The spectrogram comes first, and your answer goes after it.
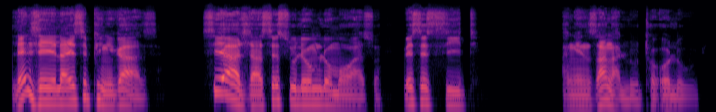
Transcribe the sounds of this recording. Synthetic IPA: lɛnd͡ɮʱɛlaesipʰiŋiɣaːzia | sijaɮasesulɛum̩lɔmɔwasɔ | βɛsesiːtʰi̥ | aŋɛnd͡zʱaŋalutʰɔʔoluːβi

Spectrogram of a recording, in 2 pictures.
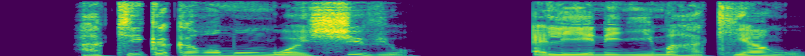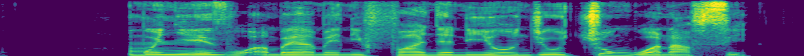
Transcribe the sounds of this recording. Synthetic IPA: hakikakamamuŋɡuaiʃivjɔ̰ | alijɛniɲimaɦakʰijaŋɡṵ | mwɛɲɛzvuʔa̰mbajɛamɛnifaɲanijɔnd͡ʒɛut͡ʃuŋɡuwanafsḭ

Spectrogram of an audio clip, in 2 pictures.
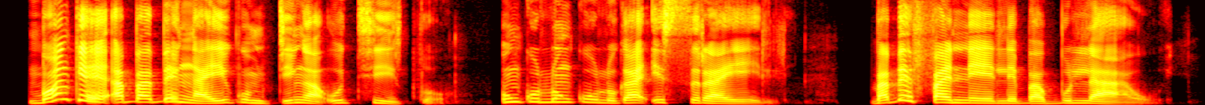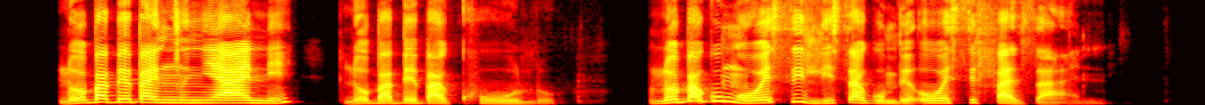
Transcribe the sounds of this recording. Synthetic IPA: βɔŋkʼɛʔaβaβɛŋajiɣum̩d̥ʱiŋa̰ʔutʰiːǁɔ̰ | uŋkʼuluŋkʼuluɣaʔisrajeli | βaβɛfanɛlɛβaβulaːwɛ | lɔβaβɛβaŋ͡ǀiɲanɛ | lɔβaβɛβakʰuːlṵ | lɔβaɣuŋɔwesilisaɣumbʱɛʔɔwesifaza̰ːnɛ

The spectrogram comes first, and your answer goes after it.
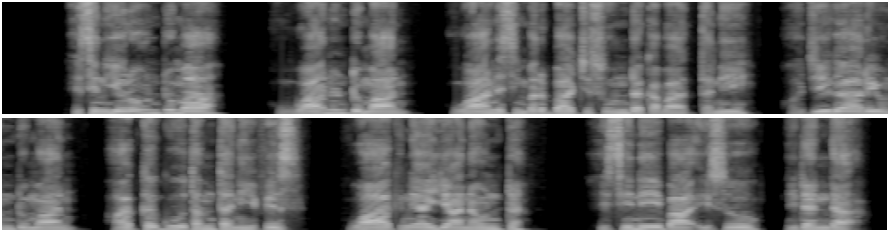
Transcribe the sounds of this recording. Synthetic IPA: ʔɪsɪnjɛɾo̞ːhʊnd̪ʊmaː | waːnhʊnd̪ʊmaːn | waːnɪsɪnbɐɾbaːt͡ʃːɪsuːʊnd̪ɐkʼɐbaːt̪ːɐniː | hɔd͡ʒiːɡaːɾiːhʊnd̪ʊmaːn | ɐkːɐɡuːt̪ɐmt̪ɐniːfɪs | waːkʼnɪɐjːaːnɐhʊnd̪ɐ | ɪsɪniːbaːʔɪsuːnɪd̪ɐnd̪ɐʔɐ

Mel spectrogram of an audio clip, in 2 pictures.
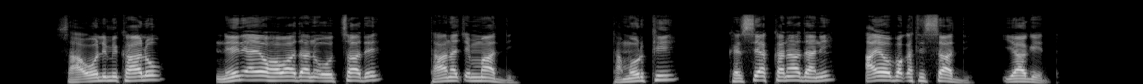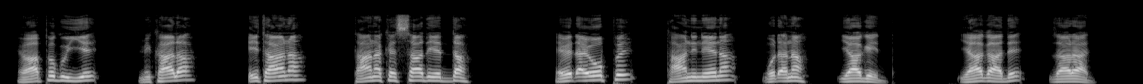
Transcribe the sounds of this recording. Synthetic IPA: sa̰ːʔo̞ːlɪmɪkaːlɔ | ne̞ːnɪɐjɐwhɐwaːd̪ɐno̞ːt͡sːaːd̪ɛ | t̪aːnɐt͡ʃʼɪmːaːd̪ːɪ | t̪ɐ̰mɔɾkːi | kɛsːɪɐkːɐnaːd̪ɐn | ɐjɐwbɐkʼɐt̪ɪsːaːd̪ːɪ | jaːɡe̞̰ːd̪ːɐ̥ | hɛ̰waːpːɛɡʊjːɛ | mɪkaːlɐ | ʔɪt̪aːnɐ | t̪aːnɐkɛsːaːd̪ɛjɛd̪ːɐ | hɛwɛɗɐjo̞ːpːɛ | t̪aːnɪneːnɐ | wɔɗɐnɐ | jaːɡe̞̰ːd̪ːɐ̥ | jaːɡaːd̪ɛ | zaːɾaːd̪ɪ̥

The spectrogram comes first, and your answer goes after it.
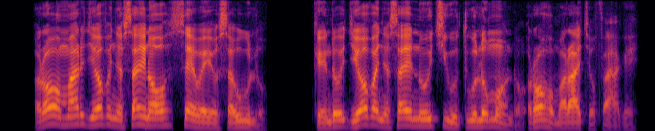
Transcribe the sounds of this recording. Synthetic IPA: ɾɔhɔmard͡ʒɛhɔvaɲasajenɔsɛwɛjɔsaulo̰ | kendod͡ʒɛhɔvaɲasajenot͡ʃiwot̪wolomɔndɔ̰ɾɔɦɔmaɾat͡ʃɔfa̰ɡɛ

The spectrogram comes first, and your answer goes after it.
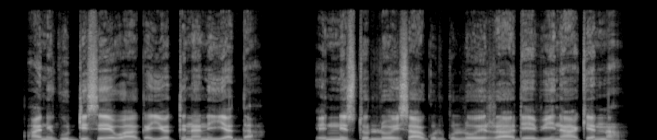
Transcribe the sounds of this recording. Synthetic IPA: ʔɐ̰nɪɡʊd̪ːɪse̞ːwaːkʼɐjːɔt̪ːɪnɐnɪjːɐᶑːɐ̰ | ʔɪnːɪst̪ʊlːuːɪsaːkʼʊlkʼʊlːuːɪrːaːd̪e̞ːbiːnaːkɛnːɐ

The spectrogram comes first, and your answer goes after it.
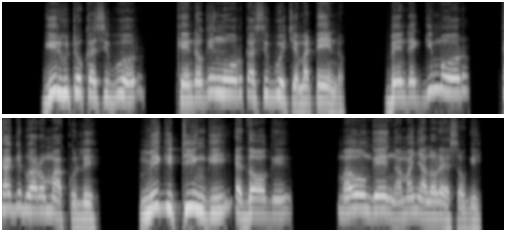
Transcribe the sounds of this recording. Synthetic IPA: ɡɪɾutokasibor | kendoɡɪŋʊrkasibwot͡ʃematɪndɔ̰ | bendeɡɪmor | kaɡɪdwaɾɔmakole | mɪɡɪtiŋɡɪɛd̪ɔɡɪ | maoŋɡeŋamaɲalɔɾɛsɔ̰ɡɪ

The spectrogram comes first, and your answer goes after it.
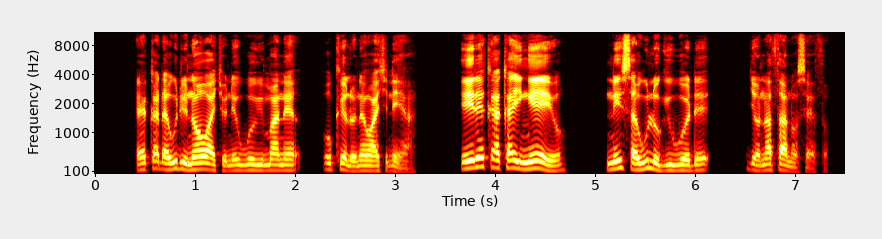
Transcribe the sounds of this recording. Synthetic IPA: ɛkadaudinɔwat͡ʃɔnewowimanɛ | okelonɛwat͡ʃnɪja̰ | eɾekakaiŋejo | nɪsauloɡiwode | d͡ʒɔnat̪anɔsɛt̪ɔ

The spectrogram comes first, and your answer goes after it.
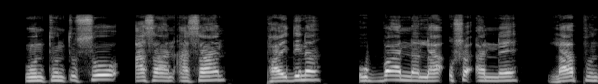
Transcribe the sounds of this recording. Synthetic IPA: ʔʊnt̪ːʊnt̪ːʊsoːɐsaːnʔɐsaːn | pɐjd̪ɪnɐ | ʊbːaːnːɐlaːʔʊʃɐʔɐnːɛ | laːpːʊn

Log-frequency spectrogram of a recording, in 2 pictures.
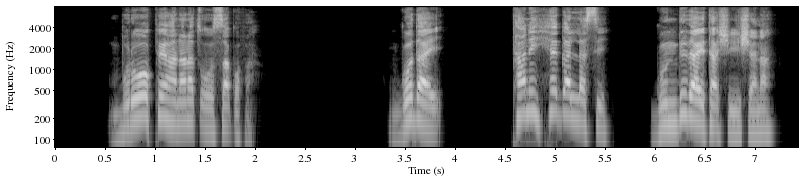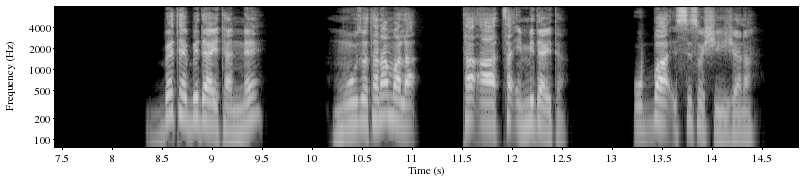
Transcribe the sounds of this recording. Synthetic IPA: bʊɾo̞ːpːɛhɐnɐnɐt͡sʼo̞ːsːɐkʼɔfɐ̰ | ɡɔd̪ɐj | t̪ɐnɪhɛɡɐlːɐsːɪ | ɡʊnd̪ɪd̪ɐjt̪ɐʃiːʃːɐnɐ | bɛt̪ɛbɪd̪ɐjt̪ɐnːɛ | muːzɔt̪ɐnɐmɐlɐ | t̪ɐʔaːt͡sːɐɪmːɪd̪ɐjt̪ɐ | ʊbːaːʔɪsːɪsɔʃiːʃɐnɐ

